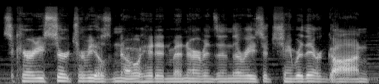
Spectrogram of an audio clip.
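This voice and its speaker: A man voicing a stern, officious robot group leader in a storybook, with a scratchy, squeaky mechanical voice and formal, clipped speech. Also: completely flat delivery, fast talker, gravelly, a bit bright, faint music behind. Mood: alarmed, formal. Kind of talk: dramatic reading of a story.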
